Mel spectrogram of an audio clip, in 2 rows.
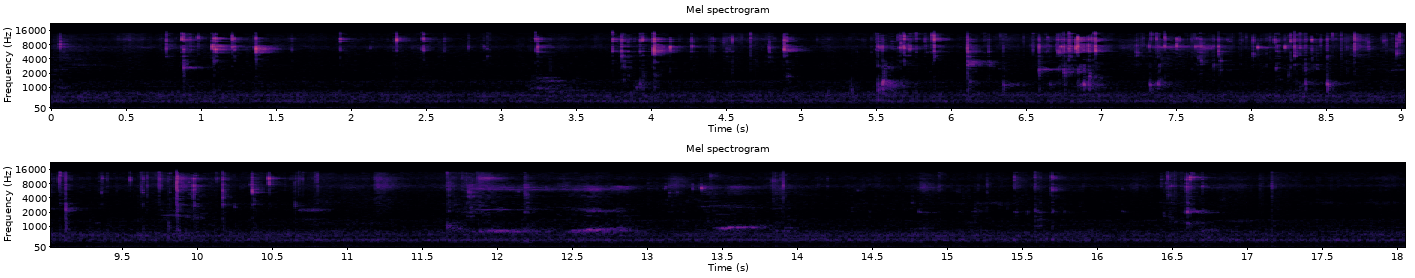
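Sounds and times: liquid trickling into a glass: 0.8s - 10.9s.

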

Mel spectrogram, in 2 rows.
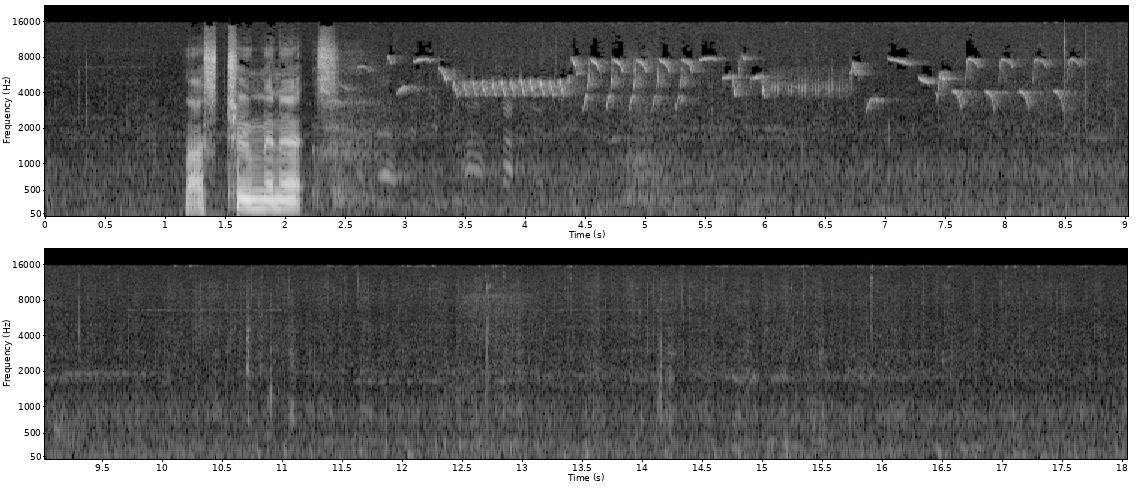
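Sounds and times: songbird trilling and whistling: 2.6s - 8.9s
horse hooves thudding on sand: 6.8s - 18.0s.

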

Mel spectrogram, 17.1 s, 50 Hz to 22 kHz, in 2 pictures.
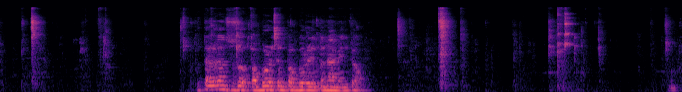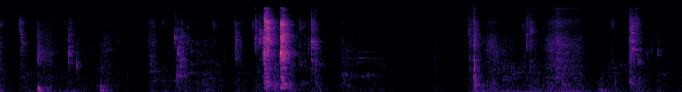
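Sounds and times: wet slurping and lip-smacking: 10.4s - 12.6s.

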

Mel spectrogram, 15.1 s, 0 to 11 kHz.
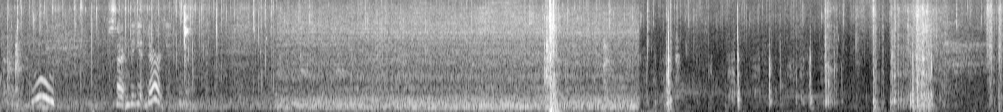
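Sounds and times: sap boiling with bubbling hiss: 0.0s - 15.0s
plastic jugs clicking and knocking: 11.0s - 14.2s.

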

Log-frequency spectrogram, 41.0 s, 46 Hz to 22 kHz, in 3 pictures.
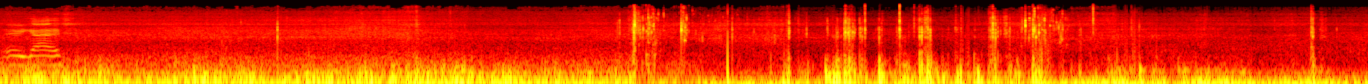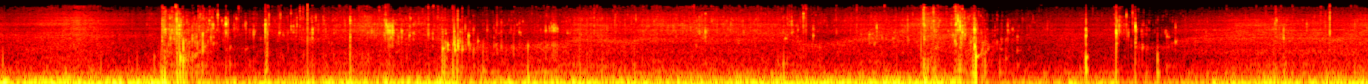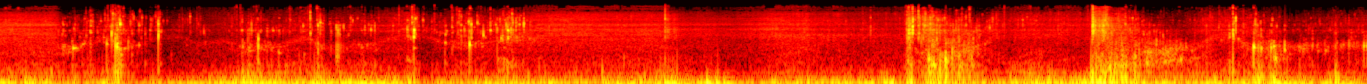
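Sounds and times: water sloshing over sand: 14.1s - 34.3s, 34.9s - 41.0s.

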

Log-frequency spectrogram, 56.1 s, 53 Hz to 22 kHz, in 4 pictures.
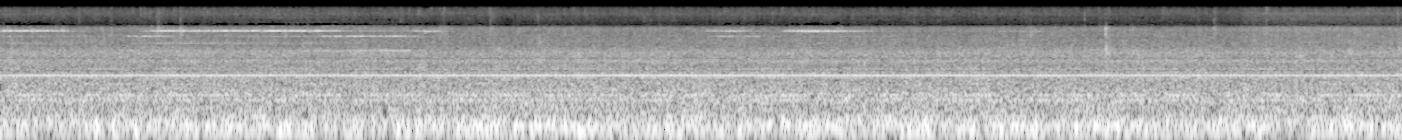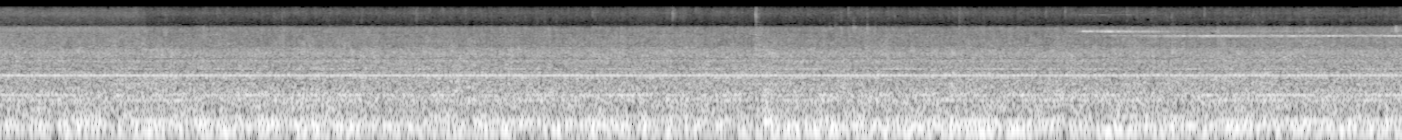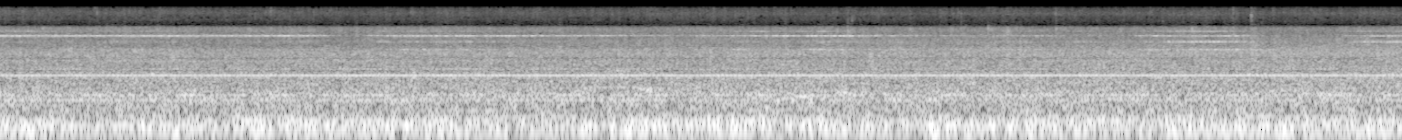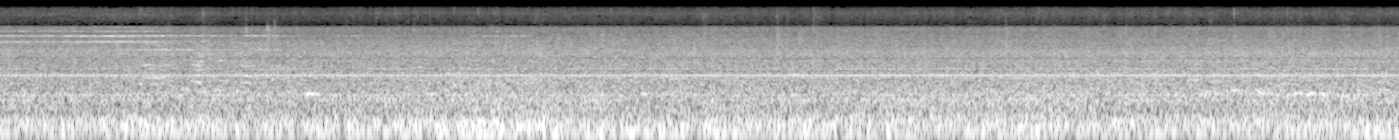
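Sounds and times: heavy rain on flooded street: 0.0s - 56.0s
thin high whistling tones: 41.6s - 45.2s.

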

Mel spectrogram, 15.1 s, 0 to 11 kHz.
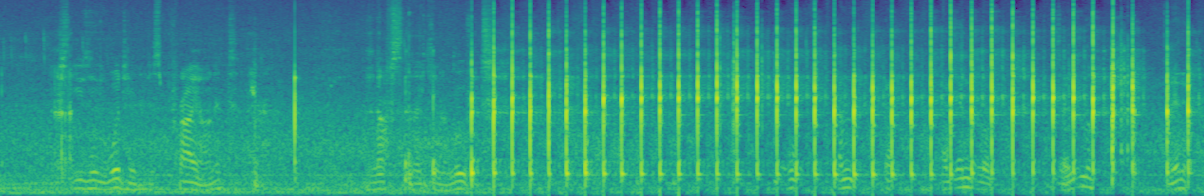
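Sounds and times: hammer striking wooden board: 5.8s - 15.0s.

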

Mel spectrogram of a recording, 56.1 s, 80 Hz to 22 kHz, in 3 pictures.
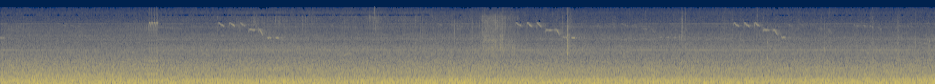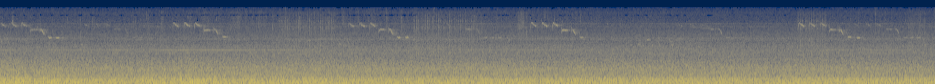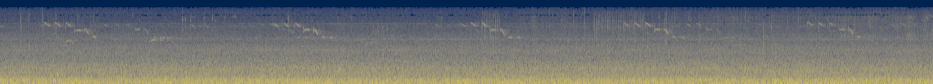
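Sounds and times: low drone of plant noise: 0.0s - 56.0s
songbird singing: 4.3s - 5.8s, 9.6s - 11.6s, 14.6s - 15.9s, 18.4s - 20.4s, 21.0s - 23.7s, 24.3s - 30.5s, 31.4s - 33.4s, 34.6s - 37.2s, 38.2s - 41.0s, 42.9s - 45.0s, 46.0s - 47.9s, 49.7s - 52.2s, 53.4s - 56.0s.

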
